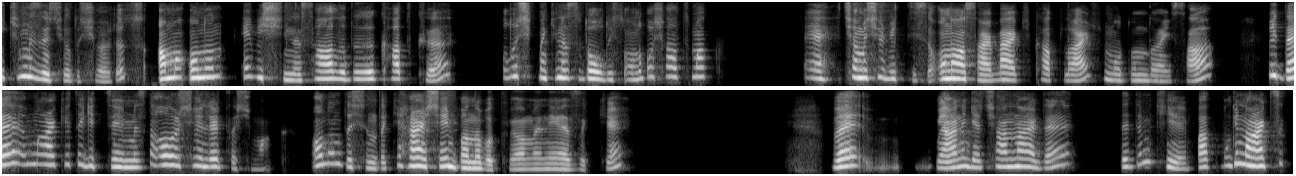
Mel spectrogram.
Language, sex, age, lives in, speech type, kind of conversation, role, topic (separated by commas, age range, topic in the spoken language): Turkish, female, 25-29, Greece, conversation, advice, user, Aile içindeki ev işleri ve sorumluluk paylaşımını neden adil bulmuyorsunuz?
